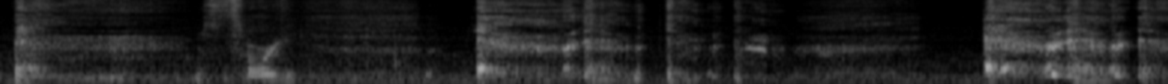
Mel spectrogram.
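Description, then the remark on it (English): A person coughs and clears their throat in several loud, harsh bursts, with a brief spoken apology between them. “Sometimes you just cough and get it out.”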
